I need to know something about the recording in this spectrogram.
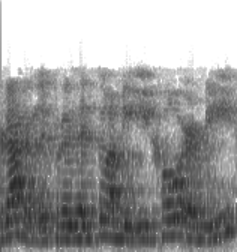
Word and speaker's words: hijo: or daughter to you, is hijo or hija, okay, that H is silent, hijo or hija, y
